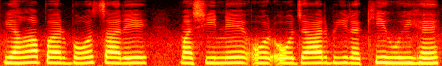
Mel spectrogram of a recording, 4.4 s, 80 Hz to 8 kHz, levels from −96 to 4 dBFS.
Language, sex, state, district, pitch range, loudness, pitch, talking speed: Hindi, female, Rajasthan, Jaipur, 230-240 Hz, -14 LUFS, 235 Hz, 150 wpm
